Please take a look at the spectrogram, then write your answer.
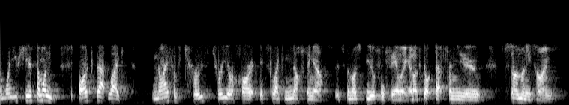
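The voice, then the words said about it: Australian accent. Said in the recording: “your Australian accent ... the Australian accent”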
